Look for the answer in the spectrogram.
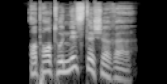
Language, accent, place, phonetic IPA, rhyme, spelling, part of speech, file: German, Germany, Berlin, [ˌɔpɔʁtuˈnɪstɪʃəʁə], -ɪstɪʃəʁə, opportunistischere, adjective, De-opportunistischere.ogg
- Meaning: inflection of opportunistisch: 1. strong/mixed nominative/accusative feminine singular comparative degree 2. strong nominative/accusative plural comparative degree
